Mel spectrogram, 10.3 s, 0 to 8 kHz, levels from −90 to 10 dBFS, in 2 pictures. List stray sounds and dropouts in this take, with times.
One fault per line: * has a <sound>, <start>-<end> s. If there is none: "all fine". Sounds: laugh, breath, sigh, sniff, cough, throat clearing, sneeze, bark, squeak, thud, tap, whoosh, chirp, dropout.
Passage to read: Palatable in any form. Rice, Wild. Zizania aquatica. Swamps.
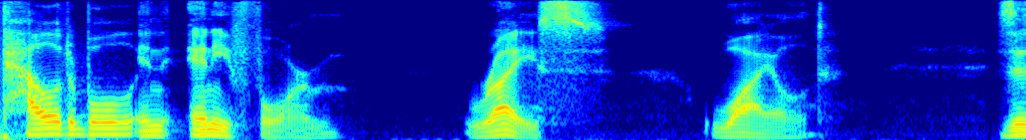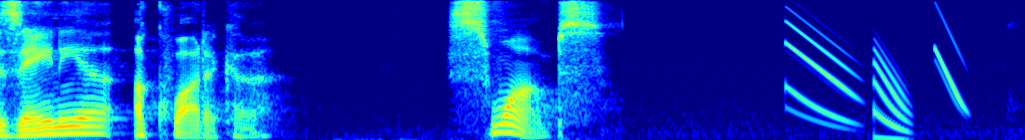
* has a chirp, 9.1-10.0 s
